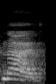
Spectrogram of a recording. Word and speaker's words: Knight: E é a mesma pronúncia de Night, que é noite. Tá. É Dark Knight, Cavaleiro.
